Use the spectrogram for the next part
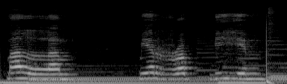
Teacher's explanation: harus ditasydidkan ke dalam salah satu huruf lam dan ro dengan suara tidak mendengung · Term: idgham bila gunnah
